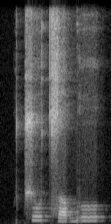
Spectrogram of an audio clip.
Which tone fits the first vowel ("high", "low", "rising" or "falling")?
high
